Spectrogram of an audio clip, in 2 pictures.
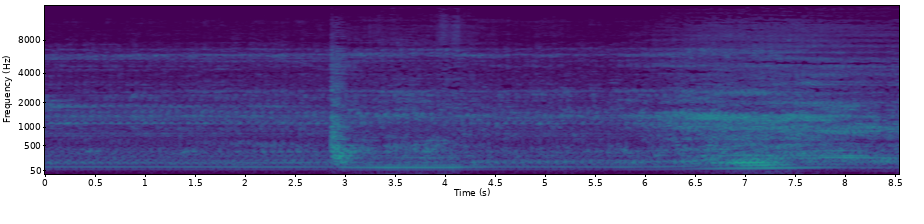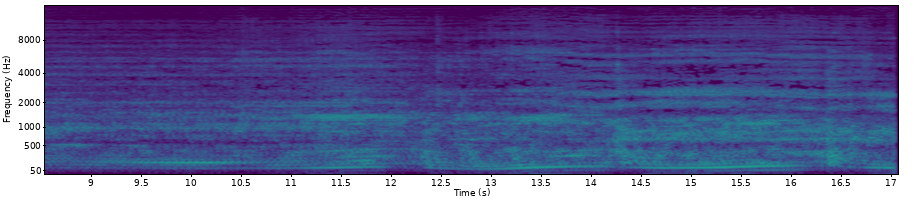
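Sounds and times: tractor diesel engine revving: 0.0s - 17.0s.

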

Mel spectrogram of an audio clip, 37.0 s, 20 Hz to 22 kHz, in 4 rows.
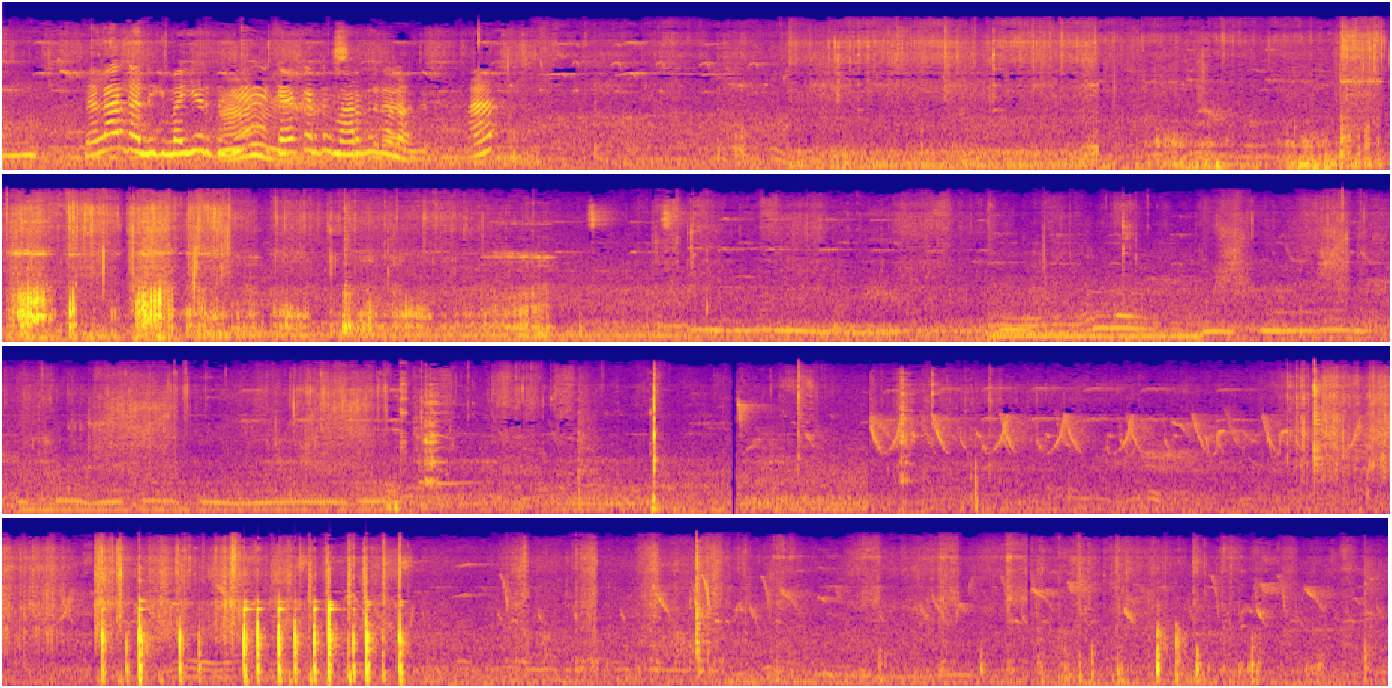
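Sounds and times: stone roller scraping grinding stone: 4.9s - 14.0s, 28.4s - 30.5s.

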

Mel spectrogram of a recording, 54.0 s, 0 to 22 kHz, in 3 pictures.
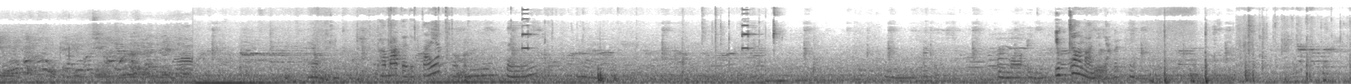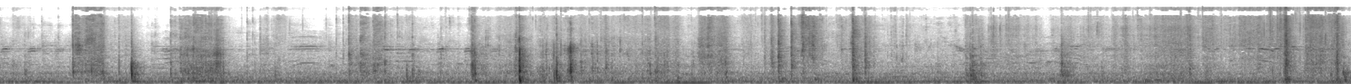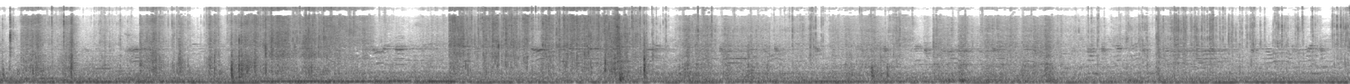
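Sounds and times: plastic bags crinkling: 32.6s - 41.2s, 42.0s - 54.0s.

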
